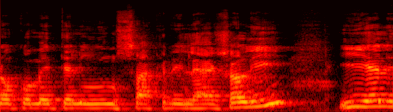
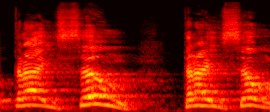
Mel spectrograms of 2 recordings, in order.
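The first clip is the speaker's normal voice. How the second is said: higher, louder mock outcry; retold cry of treason; 6 semitones higher, 5 dB louder than usual. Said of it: "rasgou e gritou".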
